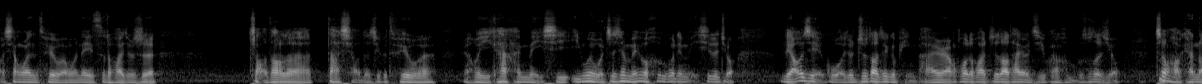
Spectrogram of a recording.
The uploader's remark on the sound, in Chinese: 在3月份麦子店“野菌与世涛”的品酒局里，我们在现场做了一个声音纪录，节目里穿插了部分现场录音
